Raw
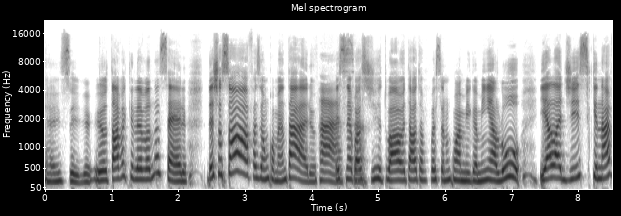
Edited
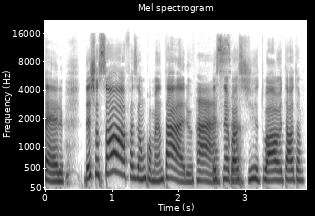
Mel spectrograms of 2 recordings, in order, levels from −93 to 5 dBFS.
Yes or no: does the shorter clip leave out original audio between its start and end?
no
